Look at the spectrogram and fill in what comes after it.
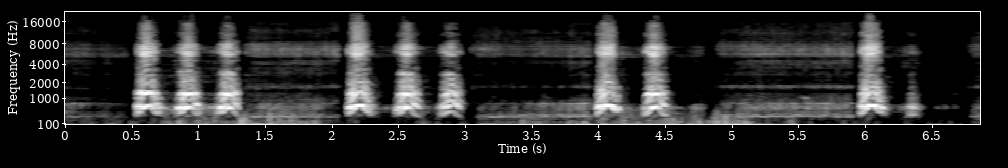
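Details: Barking wild dogs fiercely guarding their young: clusters of two to three sharp, harsh barks repeating in quick bouts across the recording, with a constant droning noise underneath.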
